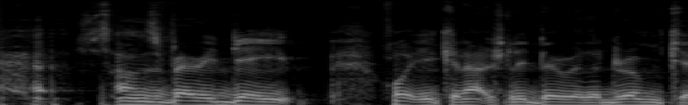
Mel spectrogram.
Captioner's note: laugh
